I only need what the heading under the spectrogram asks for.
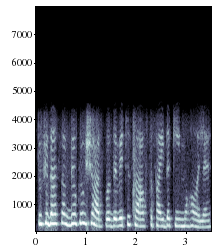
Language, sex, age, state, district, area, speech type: Punjabi, female, 18-30, Punjab, Hoshiarpur, rural, conversation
